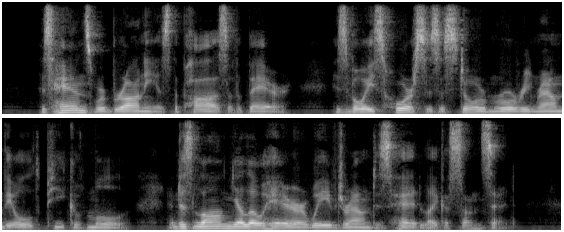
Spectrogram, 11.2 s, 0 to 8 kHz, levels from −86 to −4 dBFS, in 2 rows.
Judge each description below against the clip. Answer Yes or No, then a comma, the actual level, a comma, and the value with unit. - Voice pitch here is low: Yes, low, 115 Hz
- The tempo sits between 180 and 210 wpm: Yes, average, 190 wpm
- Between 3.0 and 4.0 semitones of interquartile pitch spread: No, narrow, 2.5 semitones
